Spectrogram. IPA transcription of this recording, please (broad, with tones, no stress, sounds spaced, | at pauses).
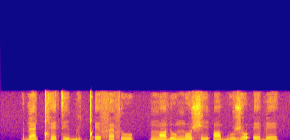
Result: ɗ æ˦˥ ǃʰ e˥˨ t i˨˥ b i˧˩˧ ǃʼ e˥˨ f æ˧˩ f ɾ u˨˥ | ŋ ɒ˨˥ ɗ u˨˥ ŋ o˦˥ ʃ i˦˥ ʔ ɒ˦˥ b u˧˩˧ ʒ o˦˥ ʔ e˧˩˧ ɓ e˧˩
